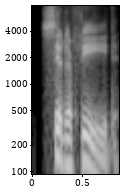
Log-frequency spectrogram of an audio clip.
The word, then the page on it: cityfied: American English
